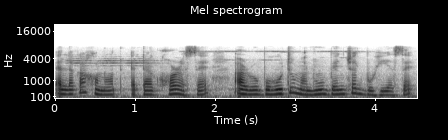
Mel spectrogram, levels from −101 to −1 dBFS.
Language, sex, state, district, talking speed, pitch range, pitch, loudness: Assamese, female, Assam, Kamrup Metropolitan, 145 wpm, 185-215 Hz, 205 Hz, -19 LUFS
